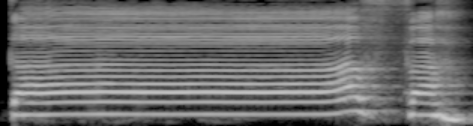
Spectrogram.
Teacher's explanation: بڑی مد کے بعد تشدید آ رہی ہے، یہاں پہ آواز اوپر کو جا کے نیچے آئے گی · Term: نبر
